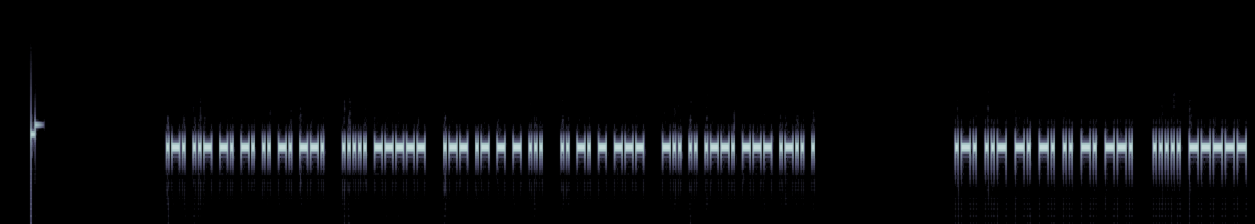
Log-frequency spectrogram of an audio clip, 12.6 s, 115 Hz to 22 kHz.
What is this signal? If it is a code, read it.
Morse code, heard as a keyed tone, about 39 wpm, 700 Hz. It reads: RUNNING 50 WATTS INTO DIPOLE RUNNING 50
